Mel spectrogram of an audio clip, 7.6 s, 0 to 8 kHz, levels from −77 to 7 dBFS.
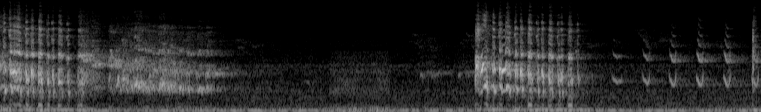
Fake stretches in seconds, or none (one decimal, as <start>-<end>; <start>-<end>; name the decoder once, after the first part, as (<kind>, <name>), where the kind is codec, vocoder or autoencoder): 3.3-3.9 (codec, ZipCodec)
